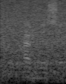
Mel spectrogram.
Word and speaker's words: Harbisson: Harbison.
